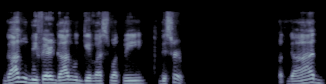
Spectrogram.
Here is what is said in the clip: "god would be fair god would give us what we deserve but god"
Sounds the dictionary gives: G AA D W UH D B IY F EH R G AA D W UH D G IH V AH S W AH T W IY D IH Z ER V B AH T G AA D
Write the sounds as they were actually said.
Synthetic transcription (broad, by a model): G AA D W UH D B IY F EH R G AA D W UH D G IH V AH S W AH T W IY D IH S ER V B AH T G AA D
